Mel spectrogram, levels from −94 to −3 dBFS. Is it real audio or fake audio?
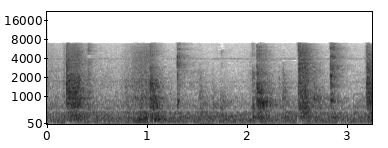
real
